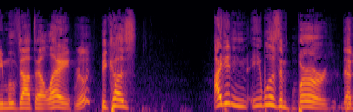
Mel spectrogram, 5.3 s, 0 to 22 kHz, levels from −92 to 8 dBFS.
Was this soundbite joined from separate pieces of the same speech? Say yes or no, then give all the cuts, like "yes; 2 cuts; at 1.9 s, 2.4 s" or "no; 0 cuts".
yes; 2 cuts; at 1.4 s, 4.4 s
